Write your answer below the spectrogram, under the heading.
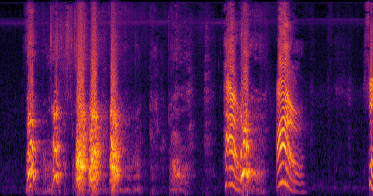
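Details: Female Rottweiler reacting to a frog: a woman speaks first, then two or three sharp barks with falling, harmonic-rich tones follow in quick succession, and a final short bark cuts in at the end.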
